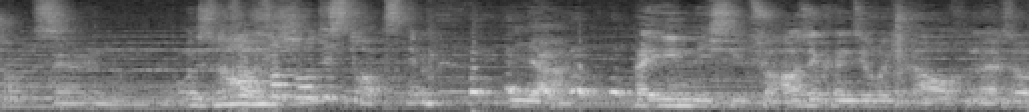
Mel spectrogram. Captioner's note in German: lacht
